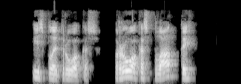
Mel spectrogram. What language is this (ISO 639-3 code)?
lav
